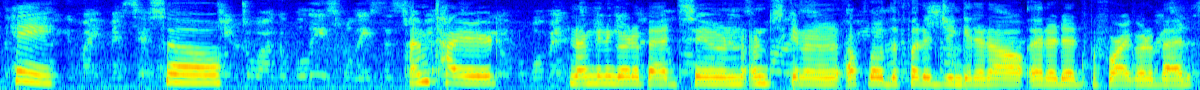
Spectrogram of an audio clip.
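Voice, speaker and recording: A woman's voice: mid-range voice, flat delivery, normal speed, pauses often, low-quality recording. A woman chatting casually to camera in her daily vlog, sick with a stuffy nose and her voice coming and going, self-mocking and laughing often. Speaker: vlogger. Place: at home indoors.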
